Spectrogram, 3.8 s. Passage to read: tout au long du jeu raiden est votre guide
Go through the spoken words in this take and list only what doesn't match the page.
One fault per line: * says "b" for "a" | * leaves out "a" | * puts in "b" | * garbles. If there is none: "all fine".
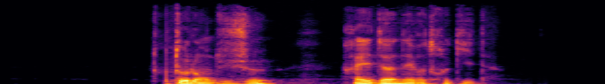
all fine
